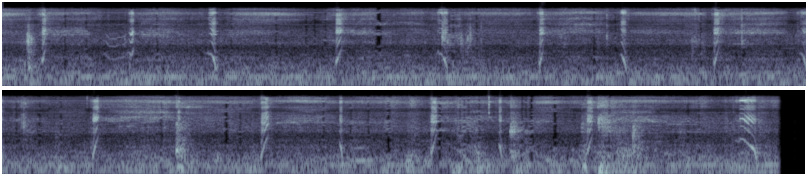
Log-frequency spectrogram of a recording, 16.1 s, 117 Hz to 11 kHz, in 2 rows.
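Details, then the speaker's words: 12-year-old child with respiratory difficulty and noisy breathing: repeated sharp biphasic whistling on inspiration and expiration, unlike stridor or wheeze, from an aspirated whistle in the right main bronchus, found at rigid bronchoscopy. "unusual biphasic but it's noise it's not like Strider and not like wheezes"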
